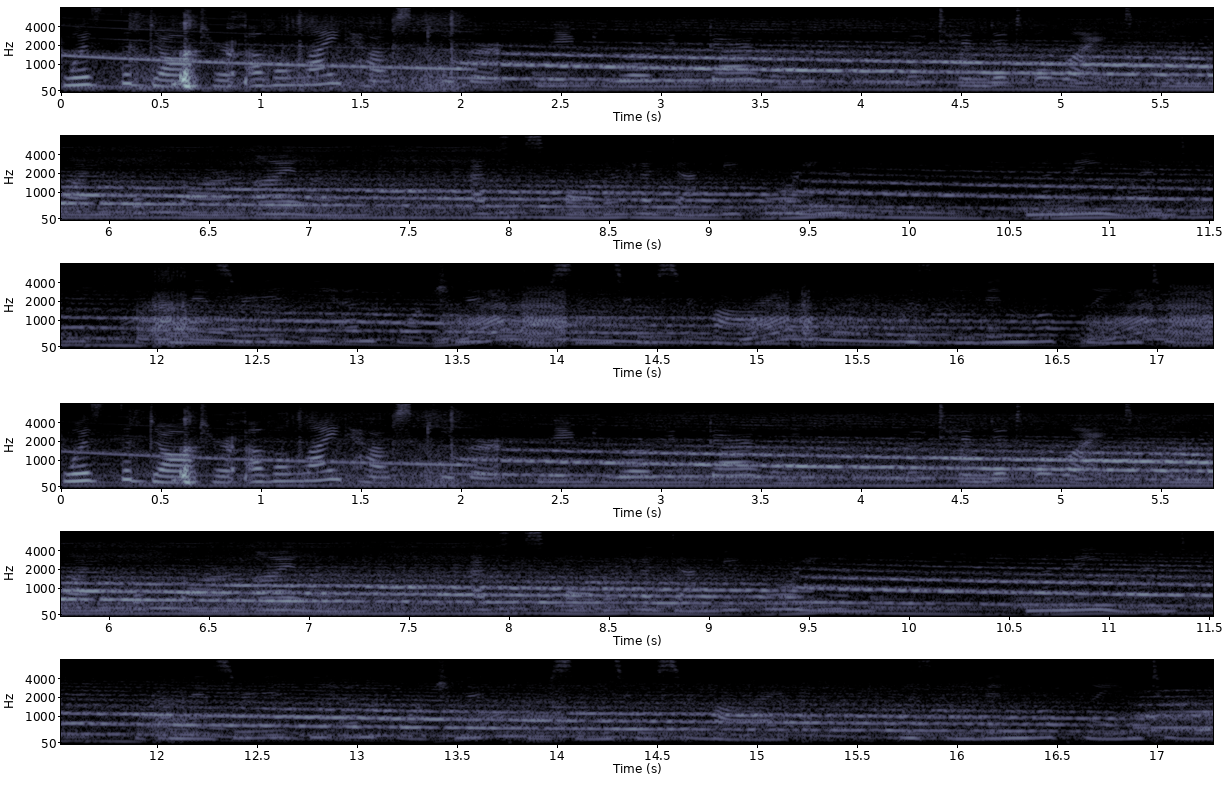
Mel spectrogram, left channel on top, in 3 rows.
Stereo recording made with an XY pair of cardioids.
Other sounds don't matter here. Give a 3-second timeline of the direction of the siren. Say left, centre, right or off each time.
left, centre, right, right, right, right.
